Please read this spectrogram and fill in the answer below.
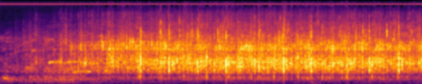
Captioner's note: applause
